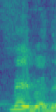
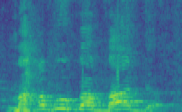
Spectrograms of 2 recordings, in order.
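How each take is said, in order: First: The name is squeezed into two short syllables. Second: The name is said with all its syllables. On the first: The speaker calls it wrong. "చివరికి ఆ పేరు కాస్త ఏమైపోతుంది తెలుసా? మేబాద్ అయిపోతుంది" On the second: The speaker calls it right. "మేబాద్ అంటే మహబూబాబాద్"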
